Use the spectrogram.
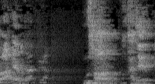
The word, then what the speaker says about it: خضر: دیا، موسیٰ اور خضر۔ یہ اصل میں جو لفظ ہے یہ خضر ہے، اس کا صحیح جو تلفظ ہے وہ خضر ہے، خافض زبر ہے، ضاد کے نیچے زیر ہے اور خضر، لیکن یہ اس کا ایک دوسرا تلفظ خضر بھی ہے، خضر غلط ہے، خضر، خا کے نیچے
